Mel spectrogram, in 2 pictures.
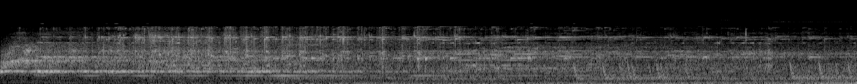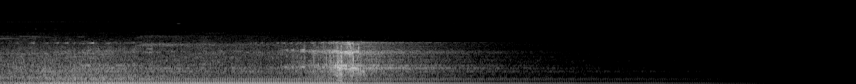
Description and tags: Space Cows
Tweaked percussion and cymbal sounds combined with synths and effects.
Percussion, Atmo, Abstract, Atmospheric, Bell, Bells, Melodic, Sound-Effect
